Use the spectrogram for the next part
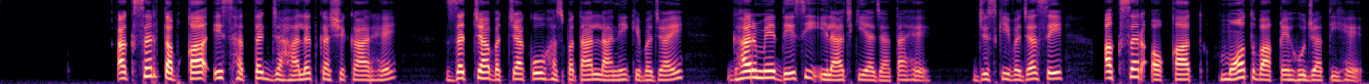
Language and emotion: Urdu, neutral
